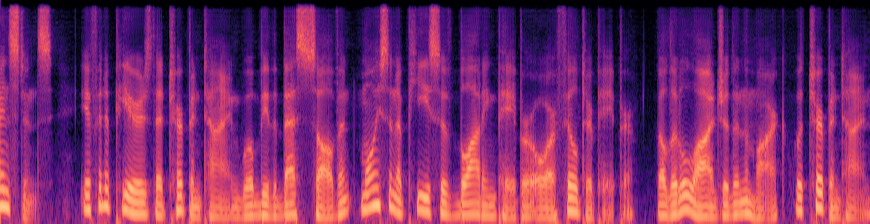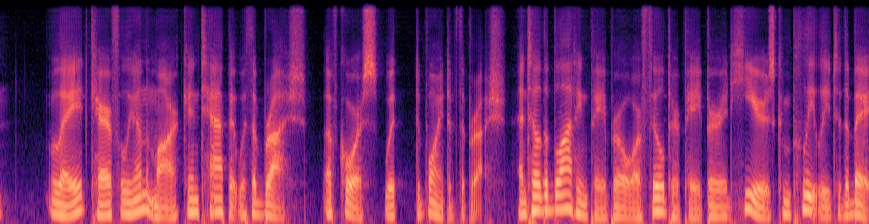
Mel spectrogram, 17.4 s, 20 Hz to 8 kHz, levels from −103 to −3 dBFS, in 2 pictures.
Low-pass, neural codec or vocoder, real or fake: 7.2 kHz; codec, 16 kHz, 0.3 kbps, FocalCodec; fake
